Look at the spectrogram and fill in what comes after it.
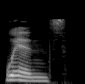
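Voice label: "wins", British English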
